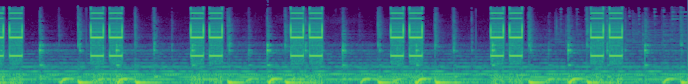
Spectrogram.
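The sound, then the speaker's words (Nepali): A table clock alarm rings in short, bright, buzzing bursts repeating about once a second, over a low, steady tonal background. “Table घडीमा alarm बज्यो”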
